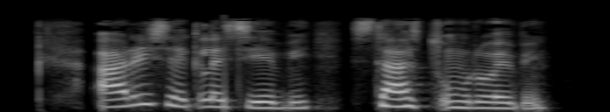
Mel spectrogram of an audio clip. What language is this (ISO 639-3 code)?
kat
